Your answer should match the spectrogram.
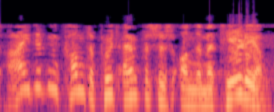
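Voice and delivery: high, loud preaching refusal; emphatic rejection. Retold or imitated. Christ telling the people what he refused, emphatic. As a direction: push it out forcefully as a denial.

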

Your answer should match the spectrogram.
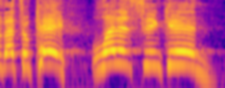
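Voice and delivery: ordinary talk, nothing marked

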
